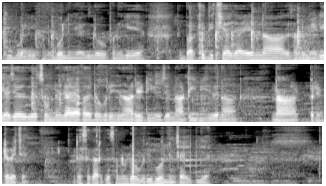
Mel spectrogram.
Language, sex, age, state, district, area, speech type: Dogri, male, 18-30, Jammu and Kashmir, Samba, rural, spontaneous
